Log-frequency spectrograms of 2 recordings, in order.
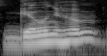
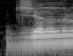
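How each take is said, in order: First: It begins with a hard g sound. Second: It begins with a soft j sound. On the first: The speaker calls it right. "a g sound like when you say goat" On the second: The speaker calls it wrong. "like I was saying"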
